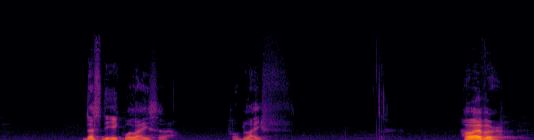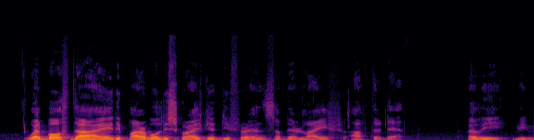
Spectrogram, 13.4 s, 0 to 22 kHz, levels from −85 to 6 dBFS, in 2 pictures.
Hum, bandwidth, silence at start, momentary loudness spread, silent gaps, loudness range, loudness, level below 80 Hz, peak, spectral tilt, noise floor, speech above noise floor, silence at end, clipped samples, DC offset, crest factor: none; 15.5 kHz; 1.05 s; 18 LU; none; 19 LU; -28 LUFS; -58 dBFS; -6 dBFS; -7 dB/octave; -71 dBFS; 43 dB; 0 s; under 0.1%; under 0.1%; 24 dB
